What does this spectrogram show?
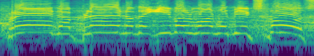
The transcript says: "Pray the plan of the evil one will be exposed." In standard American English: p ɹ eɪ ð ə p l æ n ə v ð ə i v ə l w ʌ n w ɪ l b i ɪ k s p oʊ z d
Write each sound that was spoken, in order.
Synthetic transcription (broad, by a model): p ɹ eɪ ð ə p l æ n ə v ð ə i v ə l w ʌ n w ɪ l b i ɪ k s p oʊ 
